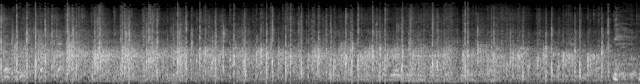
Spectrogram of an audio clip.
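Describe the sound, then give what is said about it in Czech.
An audience applauds steadily at a ribbon-cutting ceremony opening the modernized Rokycany–Plzeň section, many hands clapping in a dense, continuous patter that stays loud throughout, with faint murmuring voices mixed underneath. “Děkujeme, to si jistě zaslouží potlesk.”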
